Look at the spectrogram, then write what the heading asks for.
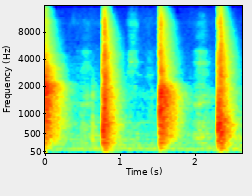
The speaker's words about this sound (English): My hopes were not high that we could add any good percussion, but surprisingly, I just, at the last second... turned out well, man. Yeah, at the last second, I was thinking of just a simple clap, slap the knees, and it worked.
